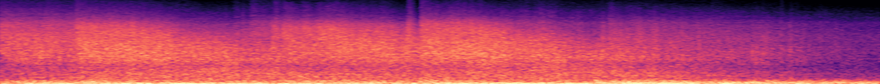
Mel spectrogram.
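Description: Naval gunfire and shell blasts in the warship battle game Ultimate Admiral Dreadnoughts, a dense continuous roar of booming explosions that rises and falls, loud and with no speech.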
